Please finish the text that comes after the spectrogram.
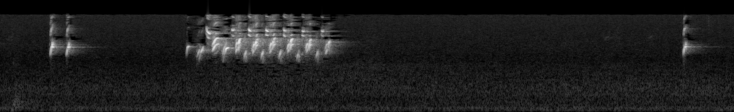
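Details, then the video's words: European goldfinch, an error-free recording meant for tutoring young goldfinches; a pair of high chirps, then a dense twittering trill of rapid, jangling notes lasting over a second, then one more lone chirp. "صوت الحسون الاصلي خالي من الاخطاء لتسميع الحسون وتعليم الفراخ"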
